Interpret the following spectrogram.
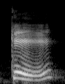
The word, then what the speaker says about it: knife: K-N-I-F-E. It is knife, isn't it? It is knife. See this children, the spelling is K-N-I-F-E. But here K is silent. We will not say K.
